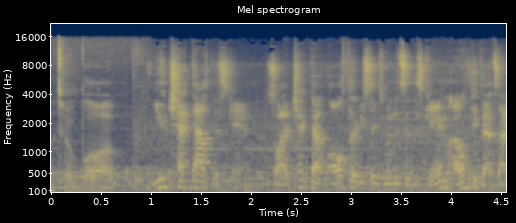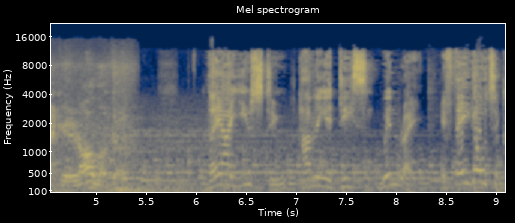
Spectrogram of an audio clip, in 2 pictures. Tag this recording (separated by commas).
Speech, Music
